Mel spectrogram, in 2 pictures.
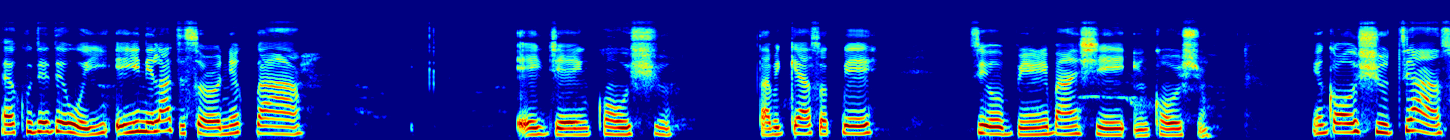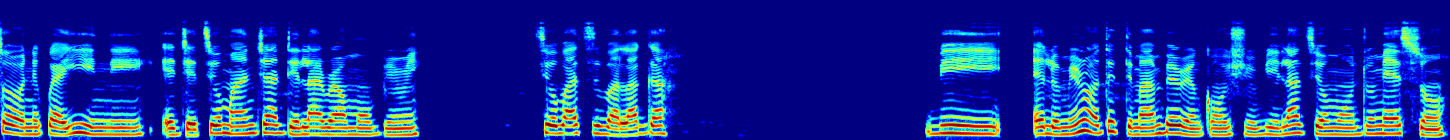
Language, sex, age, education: Yoruba, female, 46-60, tertiary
